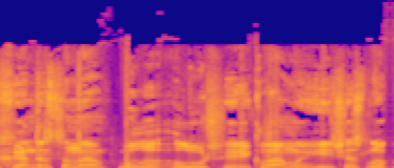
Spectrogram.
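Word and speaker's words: Henderson: Кстати сказать, некоторое количество таких мотоциклов в свое время попало в Россию, но по известному нашему пренебрежению к иностранным словам марка произносилась как Гендерсон.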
